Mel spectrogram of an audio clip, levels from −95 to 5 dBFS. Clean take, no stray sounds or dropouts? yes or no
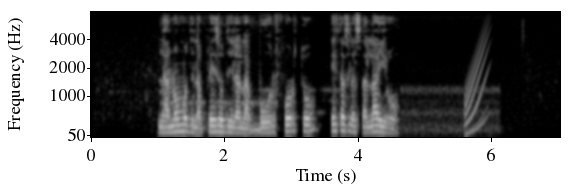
no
